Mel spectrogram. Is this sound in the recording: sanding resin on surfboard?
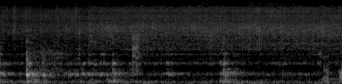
no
